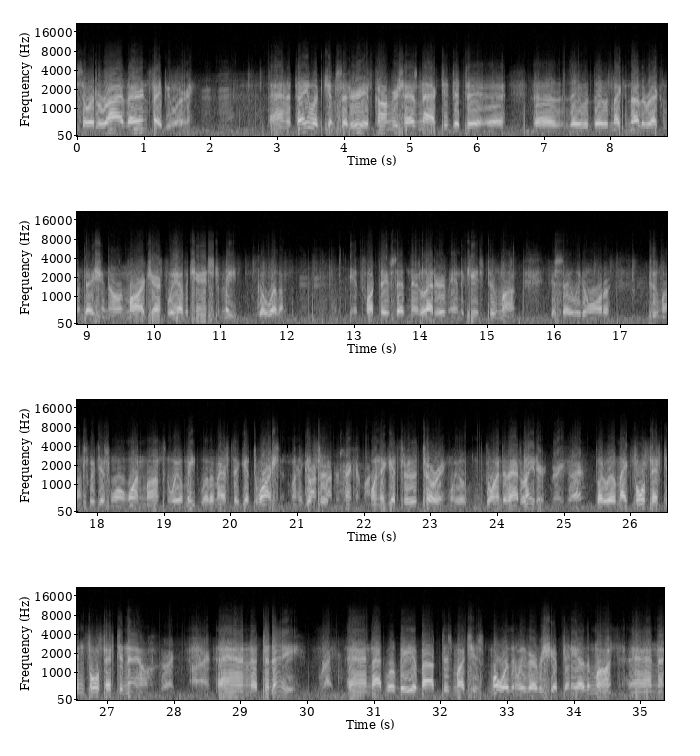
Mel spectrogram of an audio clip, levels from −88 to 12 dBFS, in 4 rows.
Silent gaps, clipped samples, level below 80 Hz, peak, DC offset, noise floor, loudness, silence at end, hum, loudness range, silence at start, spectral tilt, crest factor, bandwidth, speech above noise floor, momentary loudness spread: none; under 0.1%; -46 dBFS; -2 dBFS; under 0.1%; -37 dBFS; -18 LUFS; 0 s; none; 4 LU; 0 s; -6.5 dB/octave; 16 dB; 8.2 kHz; 19 dB; 13 LU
